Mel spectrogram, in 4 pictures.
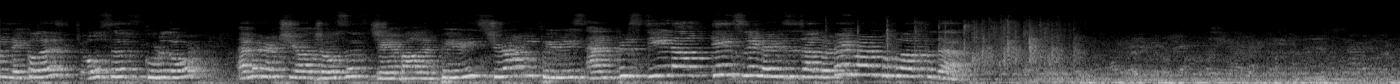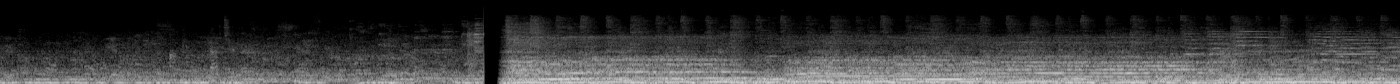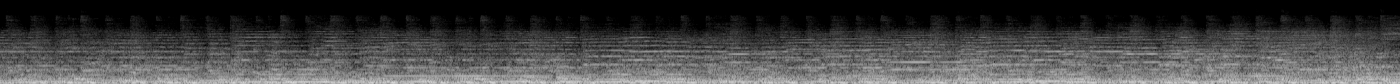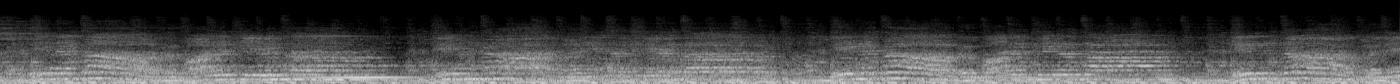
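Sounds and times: group singing into microphones: 19.0s - 28.4s, 32.2s - 56.0s
amplified backing music with bass: 19.0s - 56.0s.

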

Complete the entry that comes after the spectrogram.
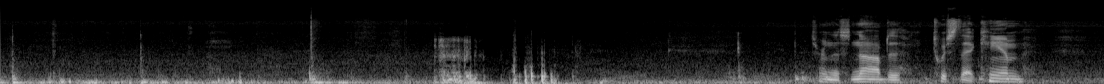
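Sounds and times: wind rumble on microphone: 0.0s - 9.5s
wooden board knocks and scrapes: 3.1s - 5.9s.

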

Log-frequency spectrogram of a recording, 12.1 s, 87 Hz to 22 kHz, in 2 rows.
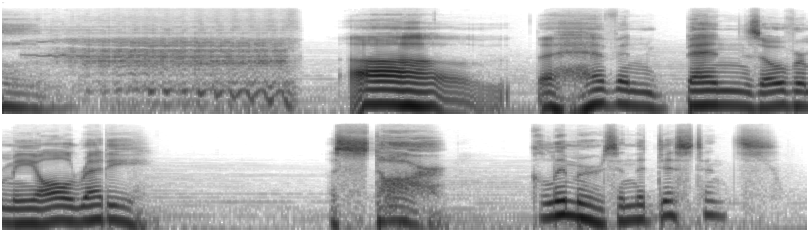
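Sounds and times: horse whinnying: 0.0s - 2.3s.

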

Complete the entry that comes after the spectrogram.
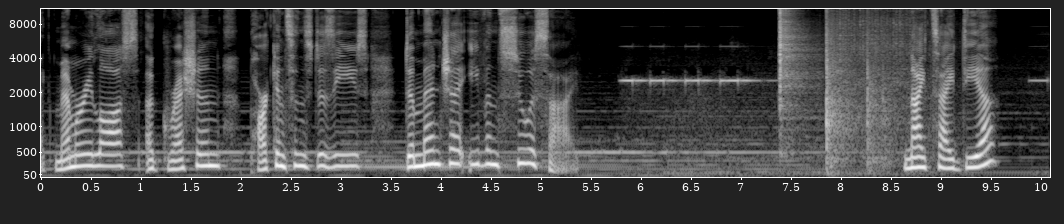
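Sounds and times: high electronic beep tone: 5.8s - 7.4s
sharp click: 7.4s - 7.8s.

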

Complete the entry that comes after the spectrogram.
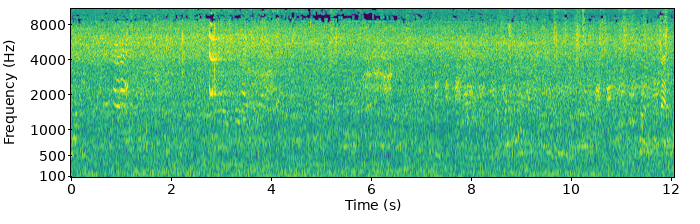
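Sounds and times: indistinct chatter of shoppers: 0.0s - 12.0s.

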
